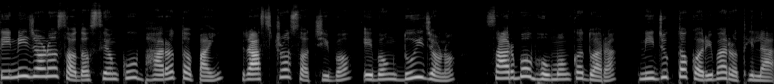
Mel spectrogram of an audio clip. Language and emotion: Odia, neutral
